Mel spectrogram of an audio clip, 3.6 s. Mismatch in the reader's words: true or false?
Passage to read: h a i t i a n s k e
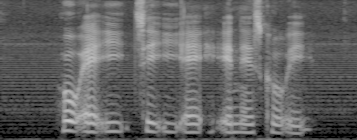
false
